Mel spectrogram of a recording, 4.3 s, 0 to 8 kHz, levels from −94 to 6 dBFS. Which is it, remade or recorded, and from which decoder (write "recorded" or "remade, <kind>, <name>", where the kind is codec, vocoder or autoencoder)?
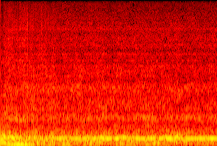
remade, codec, SNAC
